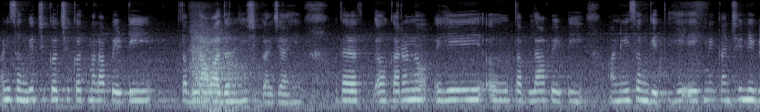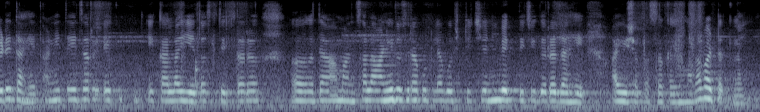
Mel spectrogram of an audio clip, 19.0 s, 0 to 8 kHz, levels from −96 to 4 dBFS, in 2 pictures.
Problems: none marked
